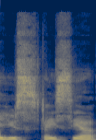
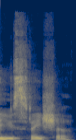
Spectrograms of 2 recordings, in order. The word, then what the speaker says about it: Eustacia: You can either say Eustacia or Eustacia, and I say Eustacia, but feel free to say Eustacia.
